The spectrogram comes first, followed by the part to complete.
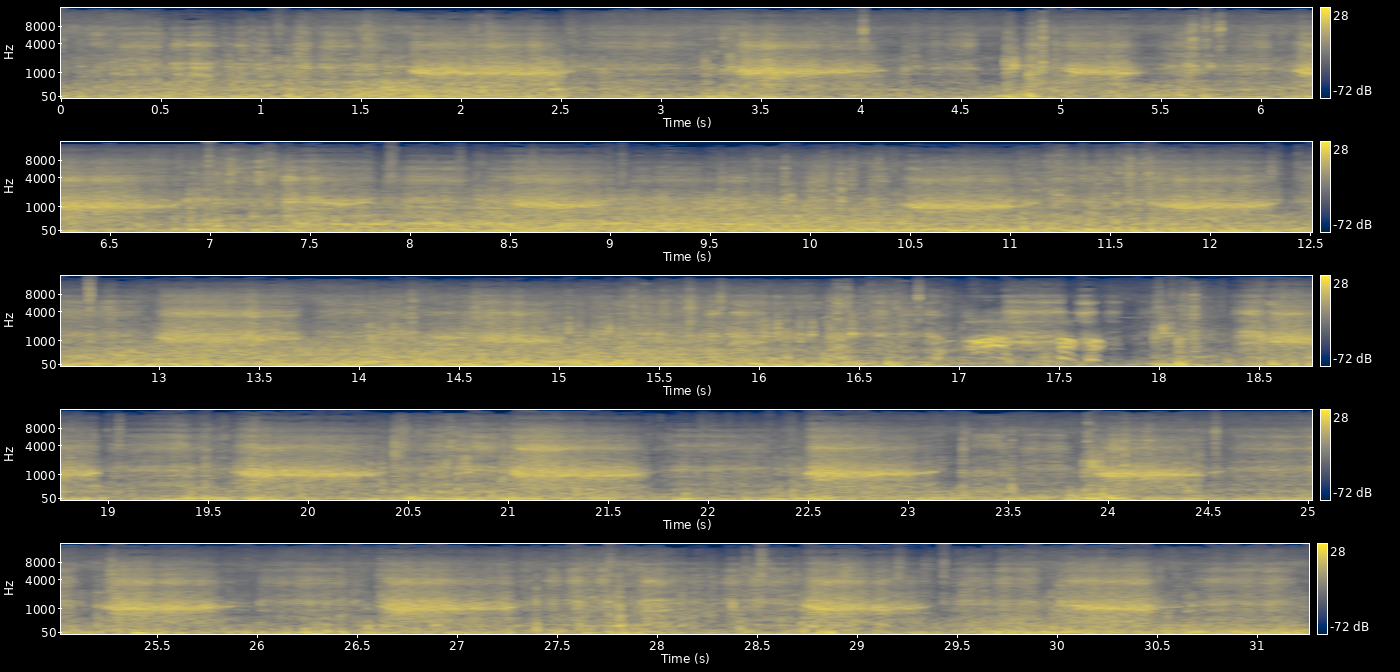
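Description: Mountain bike riding fast down a dirt forest trail: steady rumble and rattle of knobby tyres and frame over the ground, with the rider breathing hard in a regular rhythm, about one breath a second, from race effort.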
